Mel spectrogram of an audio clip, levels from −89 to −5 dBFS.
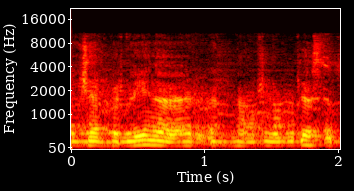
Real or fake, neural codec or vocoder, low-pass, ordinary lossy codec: fake; codec, 44.1 kHz, 1.7 kbps, Pupu-Codec; 10.8 kHz; MP3, 96 kbps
